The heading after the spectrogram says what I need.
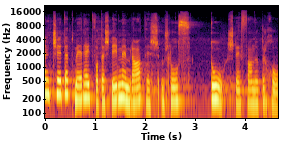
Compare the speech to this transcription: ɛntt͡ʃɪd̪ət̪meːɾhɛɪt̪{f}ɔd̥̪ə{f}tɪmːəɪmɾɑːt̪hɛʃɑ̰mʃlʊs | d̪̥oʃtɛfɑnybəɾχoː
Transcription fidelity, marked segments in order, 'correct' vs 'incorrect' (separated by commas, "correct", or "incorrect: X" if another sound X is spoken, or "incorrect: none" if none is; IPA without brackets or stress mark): correct, incorrect: ʃ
